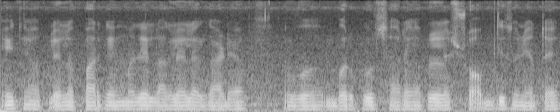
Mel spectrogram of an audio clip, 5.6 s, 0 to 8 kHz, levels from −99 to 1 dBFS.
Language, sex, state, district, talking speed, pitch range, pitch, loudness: Marathi, male, Maharashtra, Aurangabad, 140 wpm, 90-95 Hz, 90 Hz, -17 LUFS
